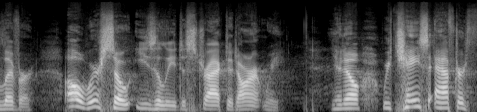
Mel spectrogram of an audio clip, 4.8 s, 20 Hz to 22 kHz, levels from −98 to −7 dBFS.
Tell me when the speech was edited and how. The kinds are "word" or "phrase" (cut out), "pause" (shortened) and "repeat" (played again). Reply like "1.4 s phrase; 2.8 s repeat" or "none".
none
